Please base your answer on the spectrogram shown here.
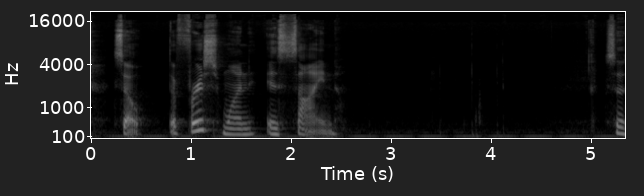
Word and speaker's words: sine: for right triangles so the first one is sign so s um the shorthand notation is s s i n it's not sin we pronounce it as s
